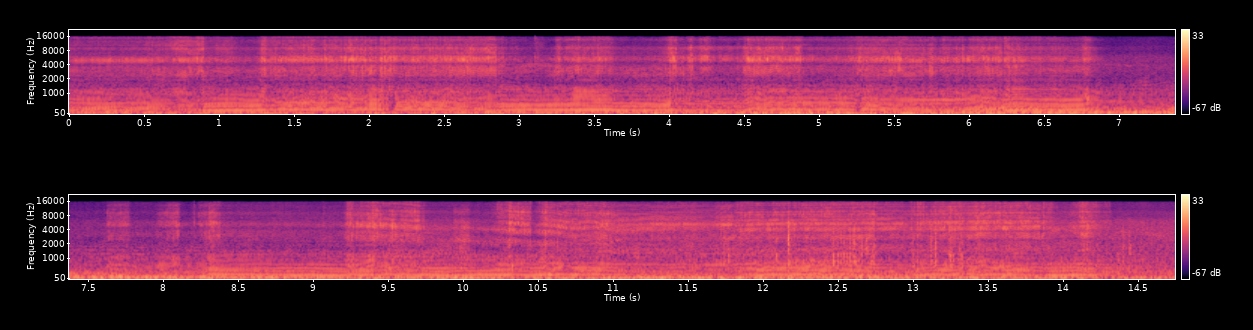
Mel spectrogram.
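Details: Hornet caught with tweezers, buzzing in a steady, rich low drone with brief pauses and pitch dips near the middle, then resuming evenly, over persistent hissy background noise.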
